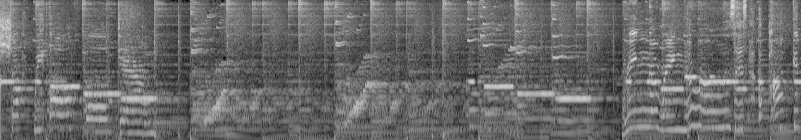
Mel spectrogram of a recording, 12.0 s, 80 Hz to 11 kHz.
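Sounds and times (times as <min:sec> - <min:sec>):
children's song with chime notes: 0:00.0 - 0:11.0.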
